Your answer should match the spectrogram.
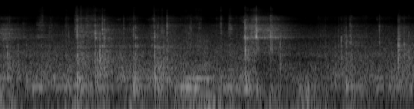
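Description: Hollow carbon-fibre quadcopter arms being lifted out of a cardboard box and laid down on a cutting mat: a few light knocks and clatters, the loudest about two and a half seconds in.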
